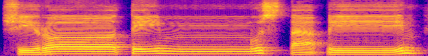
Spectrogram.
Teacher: Bacaan idgham bighunah. Masuk dengan mendengung yaitu mendengung mim ditandai mimnya ada tasdidnya ditahan biar tampak mendengungnya.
